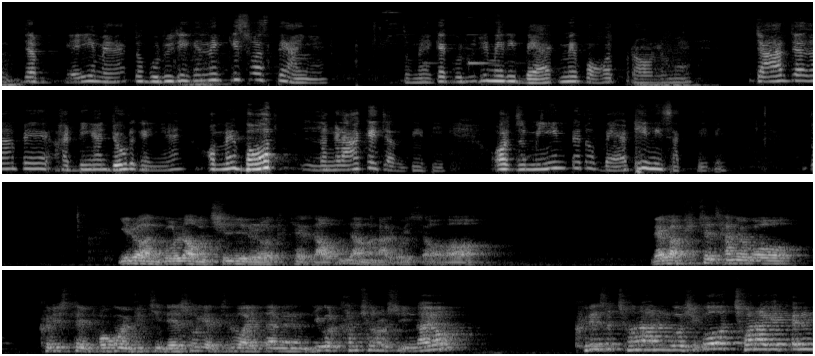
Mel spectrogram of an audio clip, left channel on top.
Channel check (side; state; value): both; different; correlation 0.00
